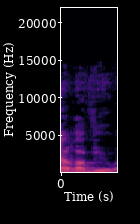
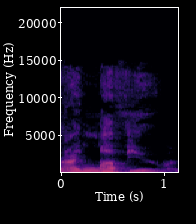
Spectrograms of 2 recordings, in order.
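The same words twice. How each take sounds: First: It is said quickly and casually. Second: It is said slowly and heartfelt.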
